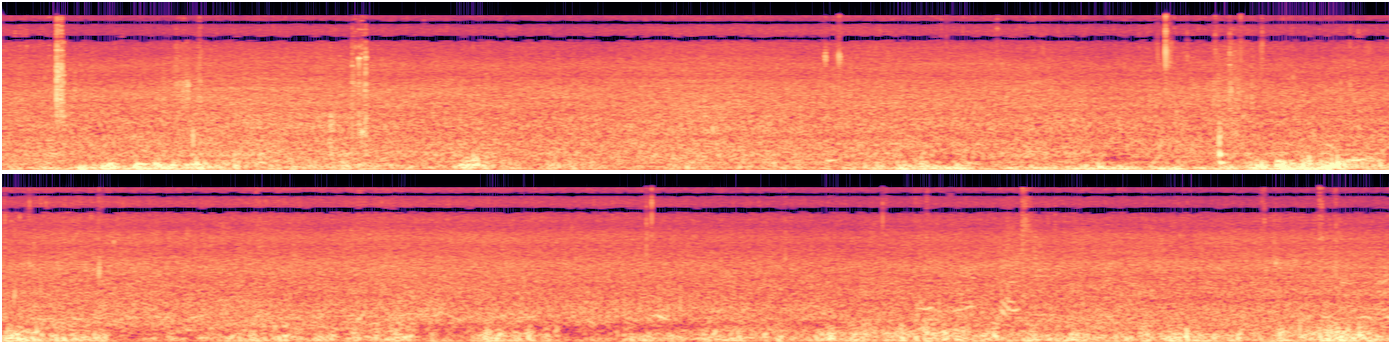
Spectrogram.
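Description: A hand splashes briefly in shallow water.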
